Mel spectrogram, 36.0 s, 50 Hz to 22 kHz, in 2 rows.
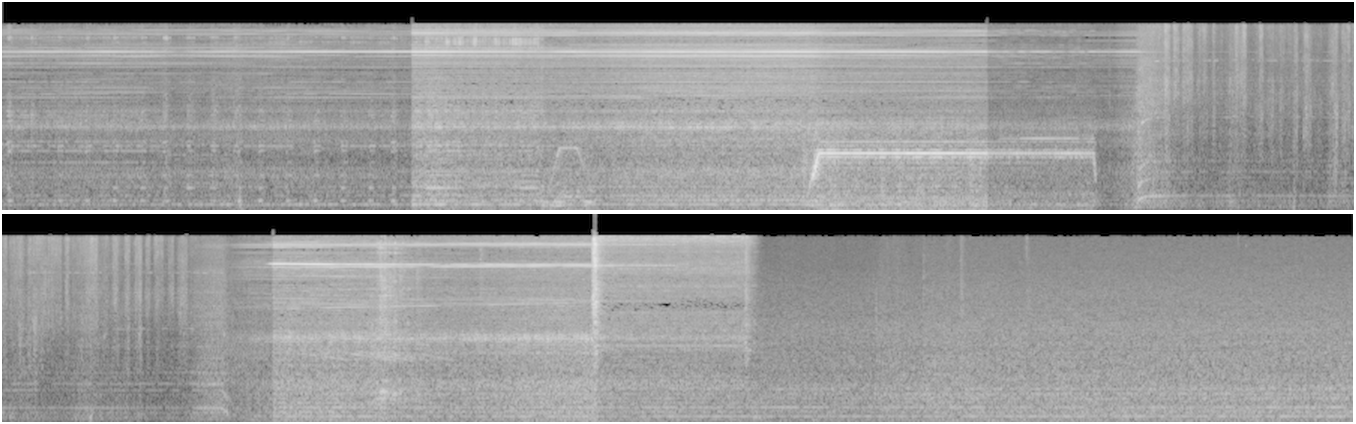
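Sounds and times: router spindle high whine: 0.0 - 15.8, 20.5 - 28.1
low hum: 5.5 - 14.6.

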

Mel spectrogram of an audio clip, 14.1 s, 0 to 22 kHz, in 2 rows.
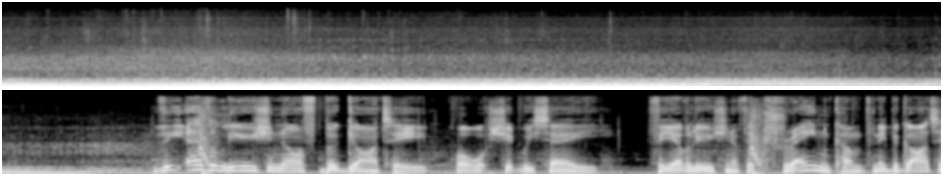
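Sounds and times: car engine running: 0.0 - 8.4.

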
